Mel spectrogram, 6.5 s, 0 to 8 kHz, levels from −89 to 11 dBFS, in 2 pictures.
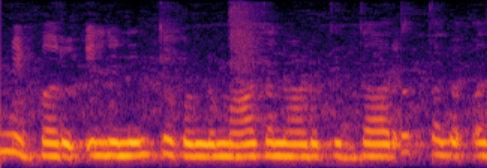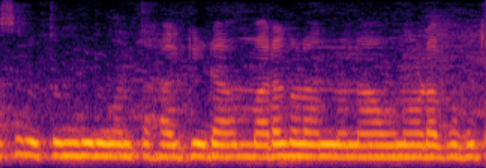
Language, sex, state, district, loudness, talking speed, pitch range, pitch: Kannada, female, Karnataka, Bellary, -12 LUFS, 100 wpm, 215-230 Hz, 220 Hz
